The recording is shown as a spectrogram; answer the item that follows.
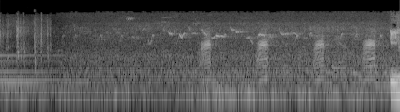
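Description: Music dying away in the first second, then outdoor ambience with a duck quacking about four times in the second half and small birds chirping.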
